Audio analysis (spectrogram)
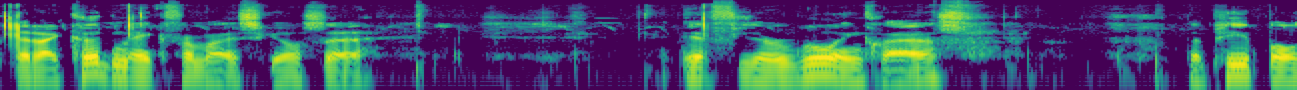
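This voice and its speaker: A man giving a rambling, folksy and wry walking vlog monologue, speaking haltingly and with strong opinions as he walks outdoors along a road. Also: fairly low pitch, a little mellow, a little hiss or hum. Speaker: vlogger.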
